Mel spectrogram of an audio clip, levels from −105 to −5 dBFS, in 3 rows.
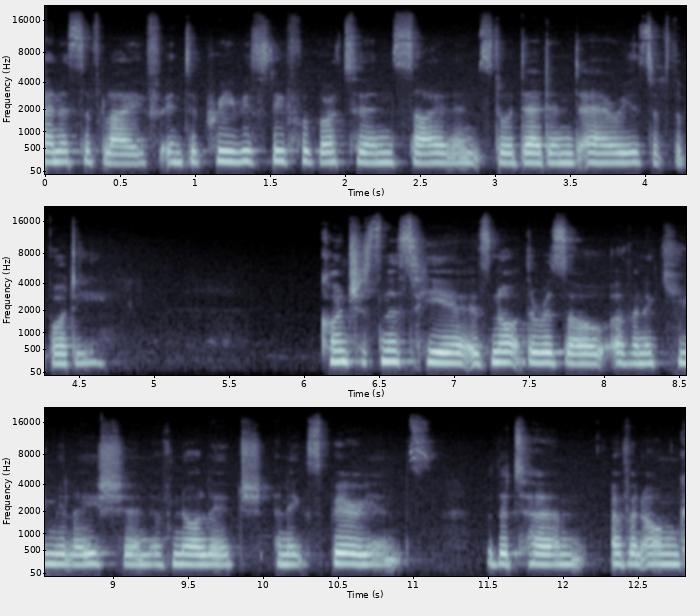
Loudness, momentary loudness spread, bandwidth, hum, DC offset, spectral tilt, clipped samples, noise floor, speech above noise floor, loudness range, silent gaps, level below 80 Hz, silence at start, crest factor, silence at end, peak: -28 LUFS; 9 LU; 17.5 kHz; none; under 0.1%; -5 dB/octave; under 0.1%; -75 dBFS; 47 dB; 5 LU; none; -82 dBFS; 0 s; 16 dB; 0 s; -12 dBFS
